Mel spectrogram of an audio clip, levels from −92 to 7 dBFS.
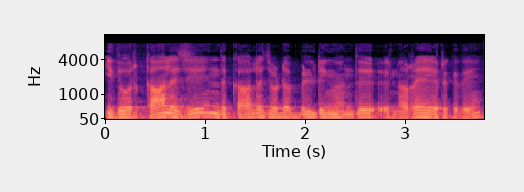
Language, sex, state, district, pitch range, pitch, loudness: Tamil, male, Tamil Nadu, Kanyakumari, 115-125 Hz, 120 Hz, -18 LUFS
